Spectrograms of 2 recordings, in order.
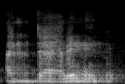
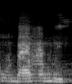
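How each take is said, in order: First: The name begins with an 'ad' sound. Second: The name begins with a 'u' sound. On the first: The speaker calls it right. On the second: The speaker calls it wrong.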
